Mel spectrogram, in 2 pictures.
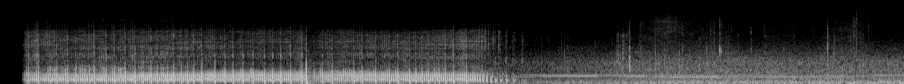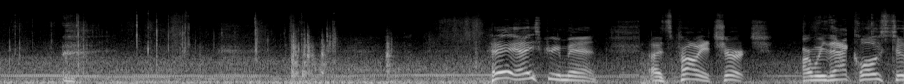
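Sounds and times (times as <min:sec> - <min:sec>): chainsaw running: 0:00.2 - 0:06.4
warning chimes held tone: 0:05.2 - 0:18.0.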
